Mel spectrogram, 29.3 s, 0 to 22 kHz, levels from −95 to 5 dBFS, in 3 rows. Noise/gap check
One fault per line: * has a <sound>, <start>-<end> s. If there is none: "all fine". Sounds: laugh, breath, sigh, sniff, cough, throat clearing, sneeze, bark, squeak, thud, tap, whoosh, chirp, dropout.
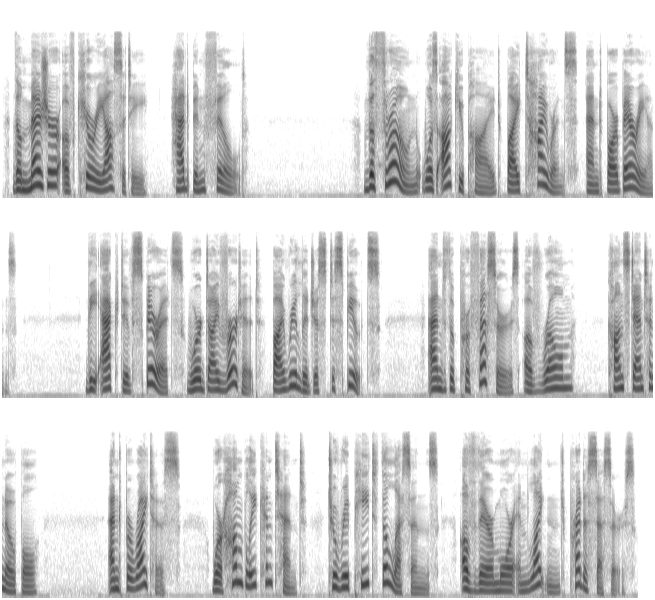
all fine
